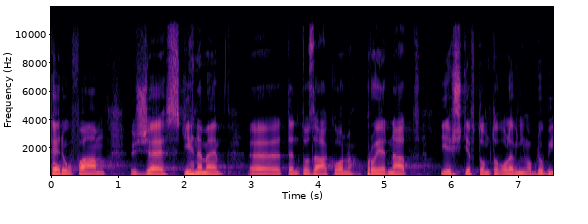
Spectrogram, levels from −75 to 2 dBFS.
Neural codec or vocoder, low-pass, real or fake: none; 10.8 kHz; real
